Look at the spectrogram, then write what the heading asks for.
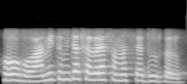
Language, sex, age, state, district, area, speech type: Marathi, female, 18-30, Maharashtra, Akola, rural, conversation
